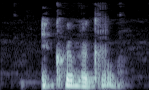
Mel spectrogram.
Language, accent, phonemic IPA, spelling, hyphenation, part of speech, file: English, Southern England, /əˈkwɪvəkəl/, equivocal, equivo‧cal, adjective / noun, LL-Q1860 (eng)-equivocal.wav
- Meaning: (adjective) Having two or more equally applicable meanings; capable of double or multiple interpretation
